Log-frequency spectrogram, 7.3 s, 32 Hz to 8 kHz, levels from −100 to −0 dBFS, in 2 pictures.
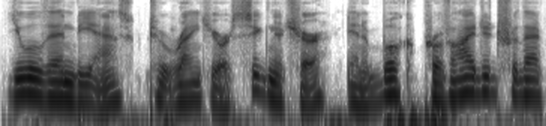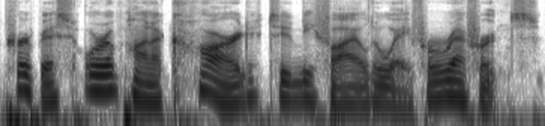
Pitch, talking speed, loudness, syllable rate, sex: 110 Hz, 215 wpm, -17 LUFS, 5.9 syllables/s, male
